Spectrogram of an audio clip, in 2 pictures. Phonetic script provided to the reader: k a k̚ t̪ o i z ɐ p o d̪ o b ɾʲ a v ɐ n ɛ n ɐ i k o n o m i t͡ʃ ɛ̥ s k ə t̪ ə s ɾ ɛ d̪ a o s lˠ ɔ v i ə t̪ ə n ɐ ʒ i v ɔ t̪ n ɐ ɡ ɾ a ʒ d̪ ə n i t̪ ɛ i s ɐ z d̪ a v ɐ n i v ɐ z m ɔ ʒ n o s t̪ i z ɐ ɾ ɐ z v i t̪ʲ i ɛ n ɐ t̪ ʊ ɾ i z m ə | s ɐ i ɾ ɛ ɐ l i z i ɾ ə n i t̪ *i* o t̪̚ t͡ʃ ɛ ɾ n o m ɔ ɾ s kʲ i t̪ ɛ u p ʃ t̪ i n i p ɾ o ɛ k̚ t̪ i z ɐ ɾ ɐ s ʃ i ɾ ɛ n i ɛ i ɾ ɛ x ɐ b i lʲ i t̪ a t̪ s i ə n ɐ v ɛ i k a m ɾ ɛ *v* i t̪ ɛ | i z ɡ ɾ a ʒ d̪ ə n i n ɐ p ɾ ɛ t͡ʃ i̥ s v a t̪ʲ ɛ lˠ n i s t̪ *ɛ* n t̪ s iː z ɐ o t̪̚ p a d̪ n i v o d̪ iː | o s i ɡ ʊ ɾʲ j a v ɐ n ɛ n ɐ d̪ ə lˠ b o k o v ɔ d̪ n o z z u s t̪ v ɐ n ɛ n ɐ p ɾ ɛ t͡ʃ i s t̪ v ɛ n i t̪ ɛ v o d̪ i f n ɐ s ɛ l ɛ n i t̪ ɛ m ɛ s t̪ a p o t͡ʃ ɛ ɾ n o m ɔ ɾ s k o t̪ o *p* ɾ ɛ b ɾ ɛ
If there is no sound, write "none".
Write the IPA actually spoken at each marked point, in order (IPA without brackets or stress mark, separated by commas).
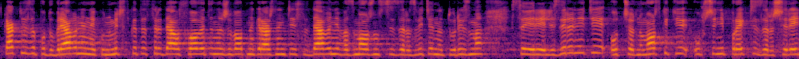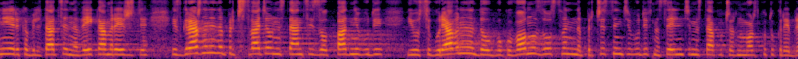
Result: ɛ, ʒ, a, k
